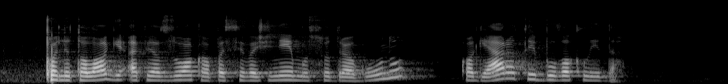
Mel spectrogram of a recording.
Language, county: Lithuanian, Vilnius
